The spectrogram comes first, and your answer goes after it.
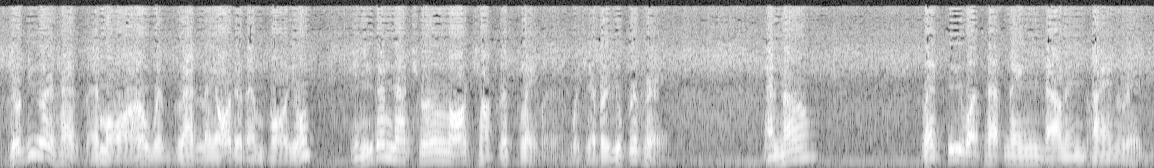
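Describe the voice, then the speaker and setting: A man's voice: medium pitch, dark tone. A man with an American accent speaks as an old radio announcer, reading scripted sponsor copy and story introductions in a folksy, hearty way. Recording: dull, faintly noisy old radio recording.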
